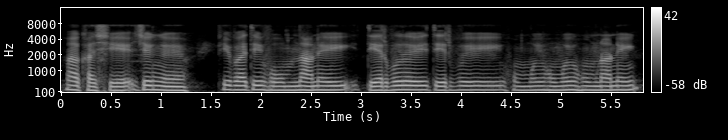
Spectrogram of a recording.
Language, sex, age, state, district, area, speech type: Bodo, female, 60+, Assam, Kokrajhar, rural, spontaneous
